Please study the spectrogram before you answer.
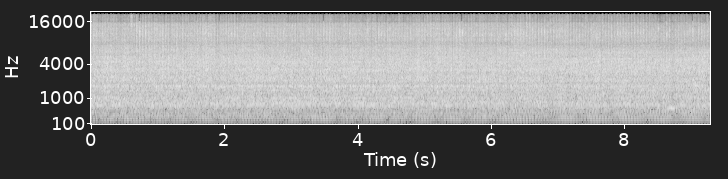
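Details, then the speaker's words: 1985 Wheel Horse 312-8 garden tractor after revival work including the fuel system and carburetor; small single-cylinder engine holds a steady, even buzzing run with no misses, knocks or surging; it runs, drives and the deck works. "Runs, drives, deck works, and can't really ask for much more with these machines."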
